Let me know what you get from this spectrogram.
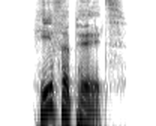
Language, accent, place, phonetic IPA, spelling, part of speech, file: German, Germany, Berlin, [ˈheːfəˌpɪlt͡s], Hefepilz, noun, De-Hefepilz.ogg
- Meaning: yeast (type of fungus)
